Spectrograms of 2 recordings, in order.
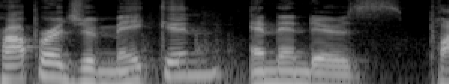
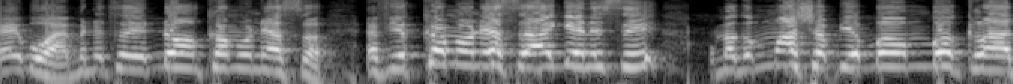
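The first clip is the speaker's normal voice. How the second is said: put-on broad, thick Jamaican patois accent, very loud and high; 14 dB louder than usual. Demonstrating a less English-sounding Jamaican speaker, heavy Jamaican accent. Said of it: "And a darker Jamaican's like".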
